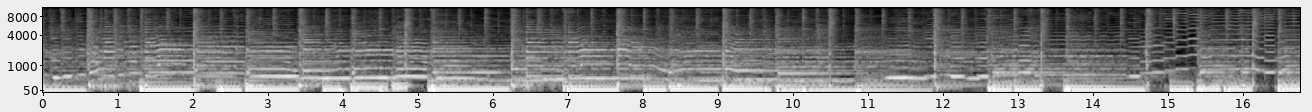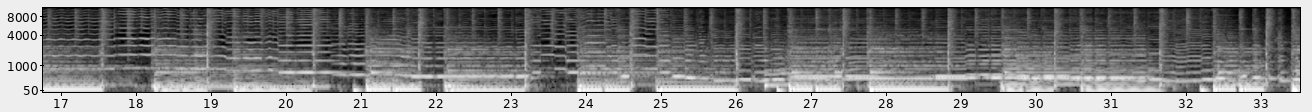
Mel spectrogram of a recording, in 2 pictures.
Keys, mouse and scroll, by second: 0.5 click, 1.0 click, 2.1 shift+d, 3.0 y, 4.7 click, 7.3 click, 8.2-10.4 drag, 11.1-11.6 scroll up 3, 11.6-12.7 middle drag, 14.4-20.4 drag, 20.7-21.6 middle drag, 20.7-21.0 scroll up 1, 22.0-22.6 scroll up 3, 22.6-23.1 scroll down 2, 23.1-23.8 middle drag, 23.8 scroll up 1, 24.2 click, 25.2 shift+d, 26.7 x, 27.6 click, 30.3 click, 30.7 click, 31.5-32.4 middle drag, 32.7 click.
